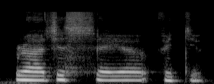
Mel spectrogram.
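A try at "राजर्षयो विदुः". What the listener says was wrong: Okay, good. Better.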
